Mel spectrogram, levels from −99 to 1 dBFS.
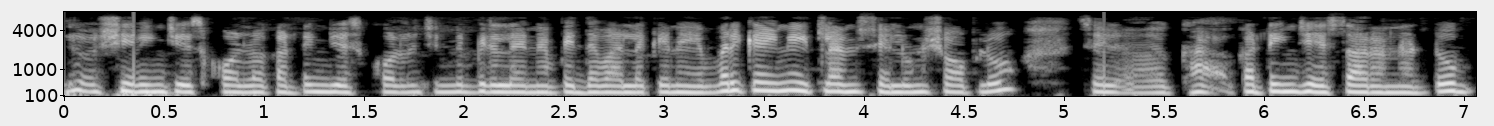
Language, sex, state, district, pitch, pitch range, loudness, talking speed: Telugu, female, Telangana, Karimnagar, 235 Hz, 225-250 Hz, -17 LUFS, 110 wpm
